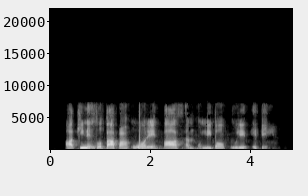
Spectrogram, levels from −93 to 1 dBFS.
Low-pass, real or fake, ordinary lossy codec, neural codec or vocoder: 7.2 kHz; fake; AAC, 48 kbps; codec, 24 kHz, 0.9 kbps, WavTokenizer, small release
